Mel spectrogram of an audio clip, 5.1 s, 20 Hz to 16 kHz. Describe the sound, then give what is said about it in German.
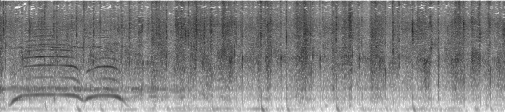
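Sustained audience applause for Seenluft24, a dense crackle of many clapping hands, loud and continuous throughout, with a brief whooping cheer near the start. “einen riesen großen Applaus für Seenluft24.”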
